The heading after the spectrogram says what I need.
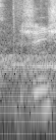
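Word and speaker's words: ginja: partout dans la ville, donc ça se prononce en fait jinja j'ai une tasse de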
